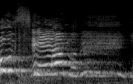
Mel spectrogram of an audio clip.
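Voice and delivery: loud, high cry through laughter; pitying laugh. Acted. Laughing, pitying her lover.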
